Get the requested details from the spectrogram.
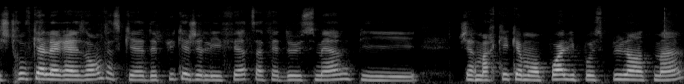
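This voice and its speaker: Speaking in a Quebec accent, the voice holds a moderate pace with monotone, flat intonation. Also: woman, fairly high pitch for a woman. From Quebec (Repentigny). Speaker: customer reviewer. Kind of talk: product testimonial. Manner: hesitant, many filler sounds. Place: home room. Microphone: phone near.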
